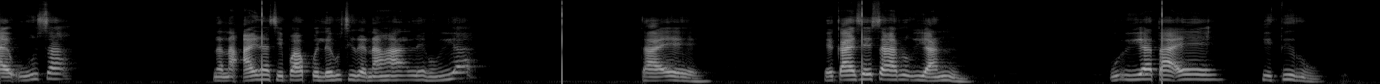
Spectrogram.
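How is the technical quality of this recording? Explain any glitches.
The recording has one recurring glitch. File header played as audio at 2.62, 5.62, 8.62 and 11.62 s: segments joined every 3 s keep their header bytes, which play as sharp, loud clicks regardless of the speech.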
